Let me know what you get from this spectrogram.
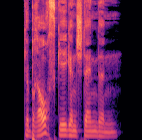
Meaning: dative plural of Gebrauchsgegenstand
- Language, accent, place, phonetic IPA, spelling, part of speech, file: German, Germany, Berlin, [ɡəˈbʁaʊ̯xsɡeːɡn̩ˌʃtɛndn̩], Gebrauchsgegenständen, noun, De-Gebrauchsgegenständen.ogg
